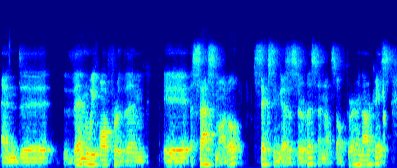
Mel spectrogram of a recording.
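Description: A middle-aged man with a low voice presents like a company chief pitching to investors. He explains things in measured wording. The sound is muffled and roomy, as on a video call indoors. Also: a little mellow. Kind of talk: business pitch and Q&A.

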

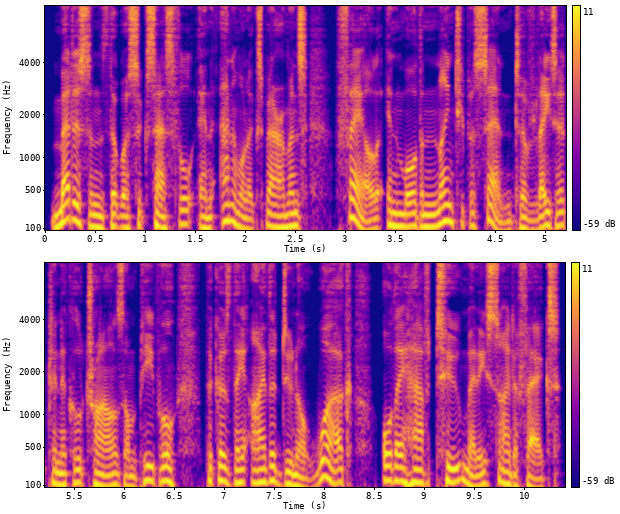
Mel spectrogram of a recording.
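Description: A man reading scripted documentary narration in a measured, formal and serious way, as a studio voice-over. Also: on the low side, no echo.

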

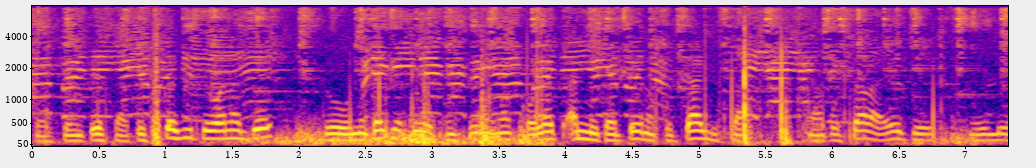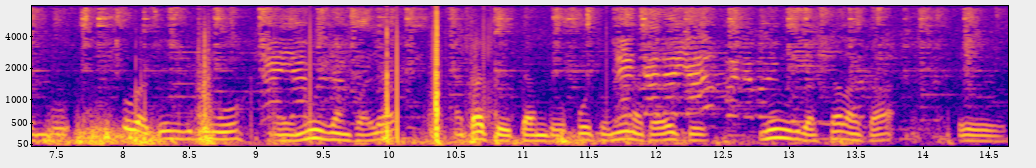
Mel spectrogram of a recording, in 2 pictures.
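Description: A man speaks as a field reporter, recorded outdoors on open land. He talks in an animated way at an ordinary pitch, with music running clearly behind him. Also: a little fast, dull audio. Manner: animated, switching between Lingala and French.

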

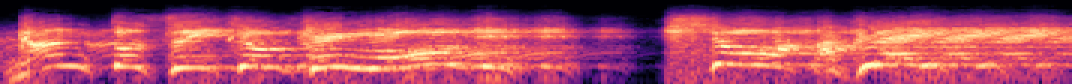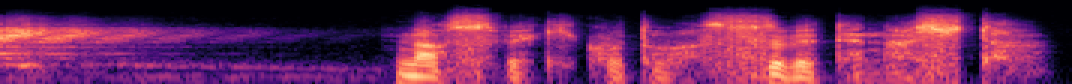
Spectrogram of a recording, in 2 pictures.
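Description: An actor playing a proud, doomed martial-arts warrior in an anime, tender and self-sacrificing, with solemn, theatrical delivery. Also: male voice, very high-pitched, huge pitch swings, slow pace, creaky, pauses often, music in the background, full character voice. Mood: fierce battle cry, then serene, resigned. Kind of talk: dramatic anime acting, monologue and narration.

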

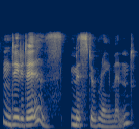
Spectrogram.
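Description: Woman as a lively 1940s radio pitchwoman, roomy sound. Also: slow pace. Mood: sweet, chipper. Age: young adult. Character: cheery, prim 1940s housewifely radio pitchwoman. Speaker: radio show sidekick and ad announcer. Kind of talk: 1940s radio commercial acting. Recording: roomy, slightly dull sound.

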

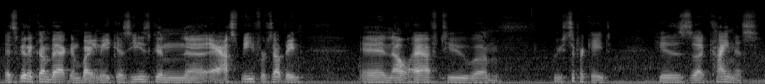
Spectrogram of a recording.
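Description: A middle-aged man with a slightly hoarse, scratchy voice, rambling folksy commentary as he plays a farming game. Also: lowish voice, little pitch movement, normal speed, bright, forceful tone. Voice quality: scratchy, cracky throat. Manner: rambling, folksy, chatty asides. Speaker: let's play host.

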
